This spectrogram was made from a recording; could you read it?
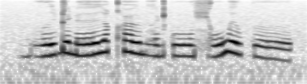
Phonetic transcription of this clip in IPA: bʱəi̯ɖɛɳ ɛːi̯qʰøːɳɦəɳkoː ɕowɛu̯kəː

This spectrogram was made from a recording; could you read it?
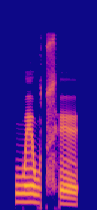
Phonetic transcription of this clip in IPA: wɪwt͡sʰɪ

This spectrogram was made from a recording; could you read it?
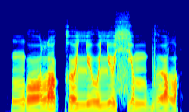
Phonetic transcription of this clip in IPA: ŋolˠɵkɵ lʲulʲusʲɐ mbɨlˠ

